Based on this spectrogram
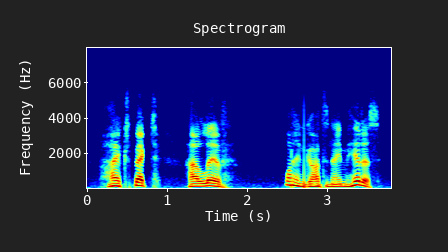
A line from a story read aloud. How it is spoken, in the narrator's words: She coughed for several seconds before gasping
